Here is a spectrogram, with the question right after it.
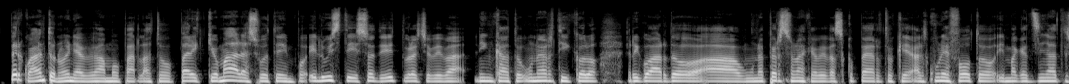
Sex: male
